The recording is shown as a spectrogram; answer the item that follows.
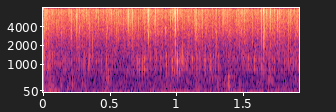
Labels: {"label": "biophony", "recorder": "SoundTrap 500"}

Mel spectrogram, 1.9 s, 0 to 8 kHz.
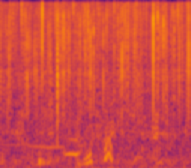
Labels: {"label": "biophony, cascading saw", "recorder": "SoundTrap 600 or HydroMoth"}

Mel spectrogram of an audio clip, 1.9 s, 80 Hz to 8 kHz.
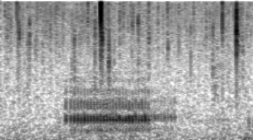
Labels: {"label": "biophony, croak", "recorder": "SoundTrap 500"}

